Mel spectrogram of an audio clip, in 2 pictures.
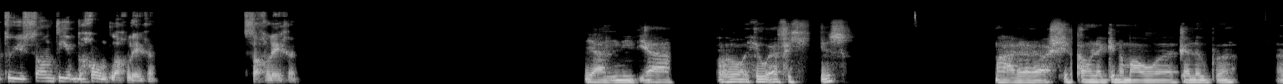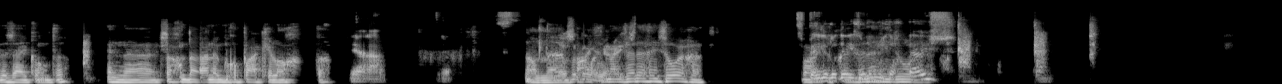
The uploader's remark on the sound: ZOOM CALL.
